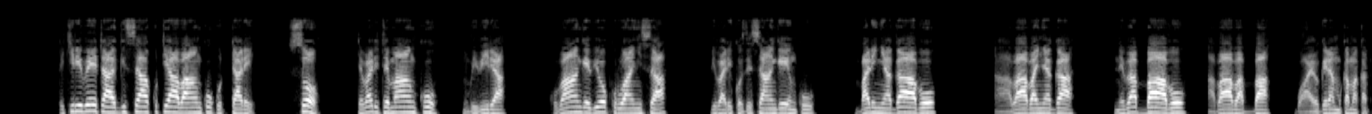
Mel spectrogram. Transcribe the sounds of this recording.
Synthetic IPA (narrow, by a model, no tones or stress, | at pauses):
te̞ciɾiβe̞ːtaːɟisakutjaːβaːŋkukutːale̞ | so̞ | te̞βalite̞maːŋku | muβiβiɾa | kuβaːŋɡe̞ːβjo̞ːkuɾwaːɲisa | βiβaliko̞ze̞saːŋɡe̞ːŋku | βaliɲaɡaːβo̞ | a̰βaːβaɲaɡa | ne̞βabːaːβo̞ | a̰βaːβabːa | βwa̰ːjo̞ɡe̞ɾamukamakat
